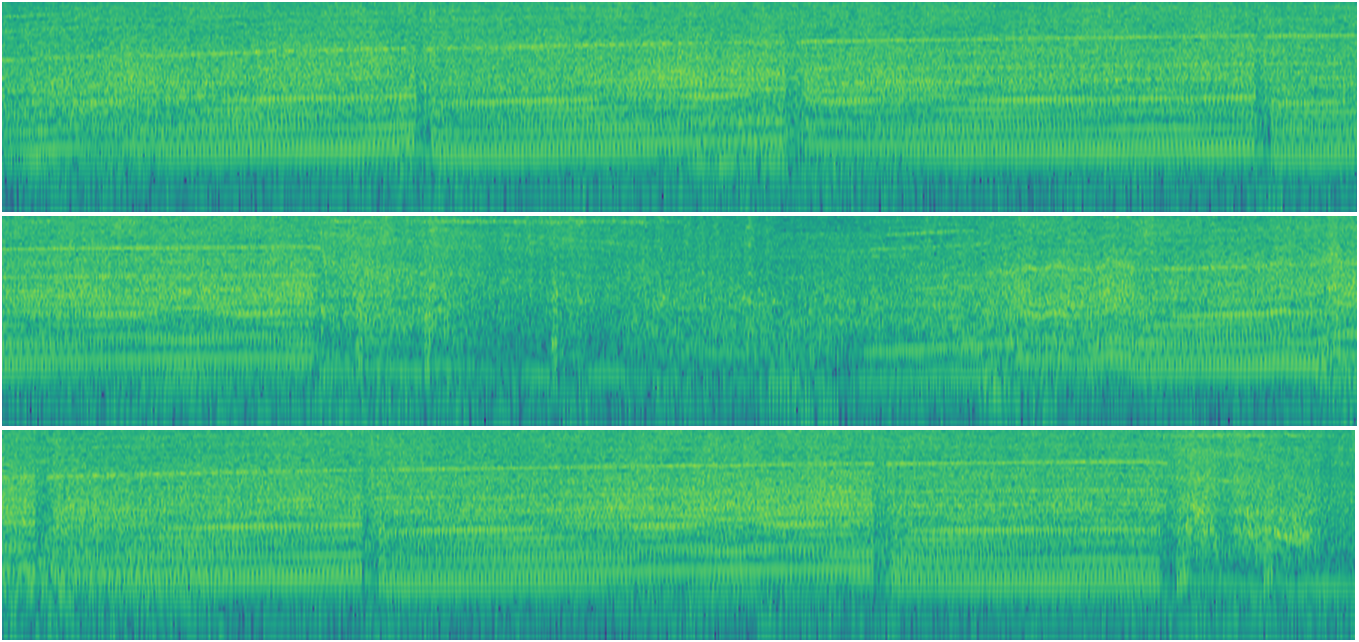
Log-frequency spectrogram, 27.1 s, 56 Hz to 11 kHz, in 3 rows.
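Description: A GT3 racing car engine revs hard as it accelerates through upshifts.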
